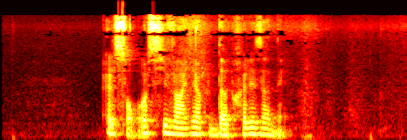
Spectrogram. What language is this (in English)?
French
